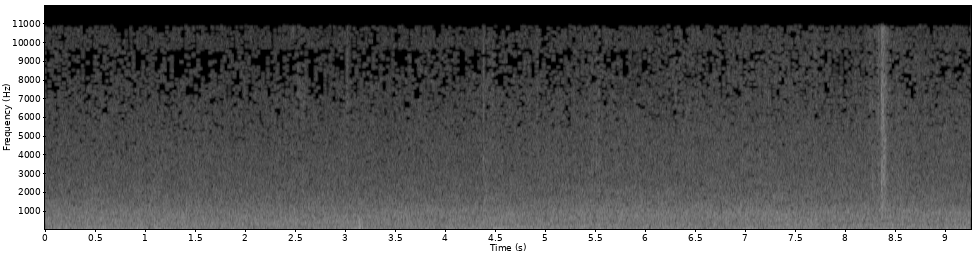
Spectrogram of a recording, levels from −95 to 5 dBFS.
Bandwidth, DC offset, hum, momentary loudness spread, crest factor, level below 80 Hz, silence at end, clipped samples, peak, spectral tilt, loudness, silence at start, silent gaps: 11.5 kHz; under 0.1%; none; 2 LU; 16 dB; -52 dBFS; 0 s; under 0.1%; -24 dBFS; -3.5 dB/octave; -41 LUFS; 0 s; none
